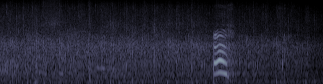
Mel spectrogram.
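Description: Audience applause, a steady crackling patter of many hands clapping throughout, with a brief, loud, high-pitched whistle-like cry rising over it just past the middle.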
